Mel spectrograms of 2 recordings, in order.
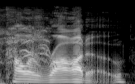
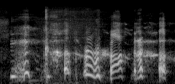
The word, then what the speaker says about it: Colorado: it's pronounced Colorado or Colorado. Colorado. She says Colorado. I say Colorado. Not Rado. It's not a T. It's Rado. Rado. Like rad.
